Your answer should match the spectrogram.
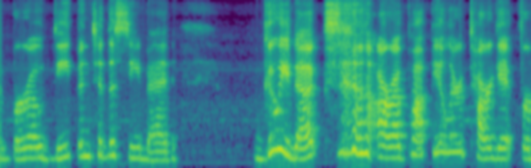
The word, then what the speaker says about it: geoduck: All right, let's look up geod duck for those of us that don't know. Geod duck. Oh, gooey duck. Okay, it's pronounced gooey duck.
